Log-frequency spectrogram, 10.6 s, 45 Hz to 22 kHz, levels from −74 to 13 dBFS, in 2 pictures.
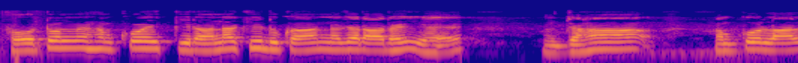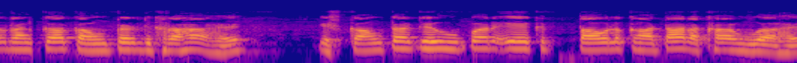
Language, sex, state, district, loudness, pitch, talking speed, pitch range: Hindi, male, Bihar, Darbhanga, -14 LUFS, 175 Hz, 170 wpm, 160-185 Hz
